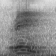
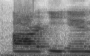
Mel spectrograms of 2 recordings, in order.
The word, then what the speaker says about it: rin: In ancient Kemet, the term for name is rin. R is spelled in the Mendutsu R-N. Often you'll see some people translate it as R-E-N and say Ren. In Akhan we say Rin or Din.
